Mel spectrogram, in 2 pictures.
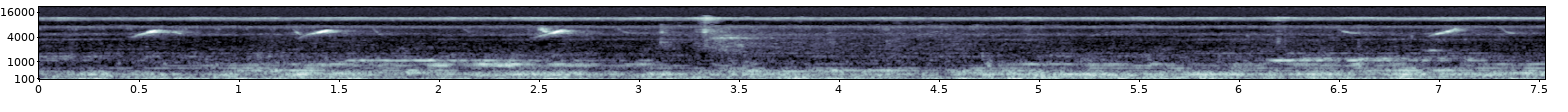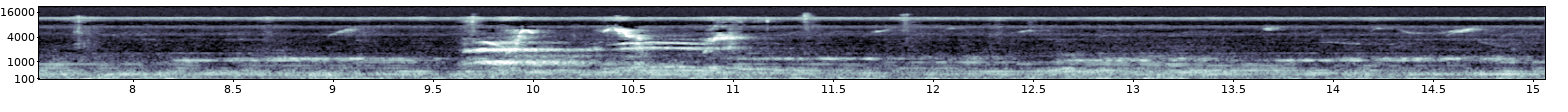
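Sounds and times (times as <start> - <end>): faint outdoor rumble: 0.0 - 15.0
bird chirping: 8.9 - 12.7, 13.7 - 15.0.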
